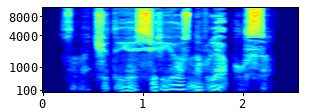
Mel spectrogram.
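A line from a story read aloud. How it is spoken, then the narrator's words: Whisper. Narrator (Russian): Зак ... прошептал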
